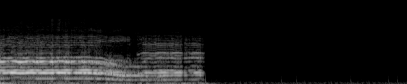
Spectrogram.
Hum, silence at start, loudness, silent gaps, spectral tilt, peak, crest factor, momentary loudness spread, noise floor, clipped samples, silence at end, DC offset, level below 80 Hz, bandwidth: none; 0 s; -22 LUFS; none; -6 dB/octave; -10 dBFS; 16 dB; 12 LU; -67 dBFS; under 0.1%; 2.05 s; under 0.1%; -48 dBFS; 7.2 kHz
